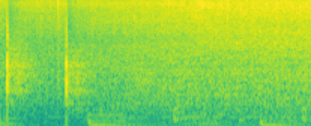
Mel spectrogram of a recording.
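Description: Beef steak sears in a hot pan with a steady, loud sizzle, broken by a few sharp clacks and scrapes as the meat is turned over.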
